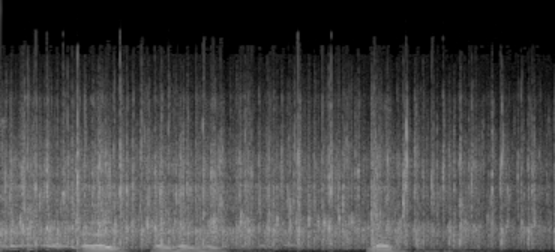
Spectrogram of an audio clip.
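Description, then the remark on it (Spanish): After a sermon, an audience applauds God, clapping steadily for several seconds in a dense, loud patter while a few voices shout short exclamations over it. “Un aplauso a él, ¿no?”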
